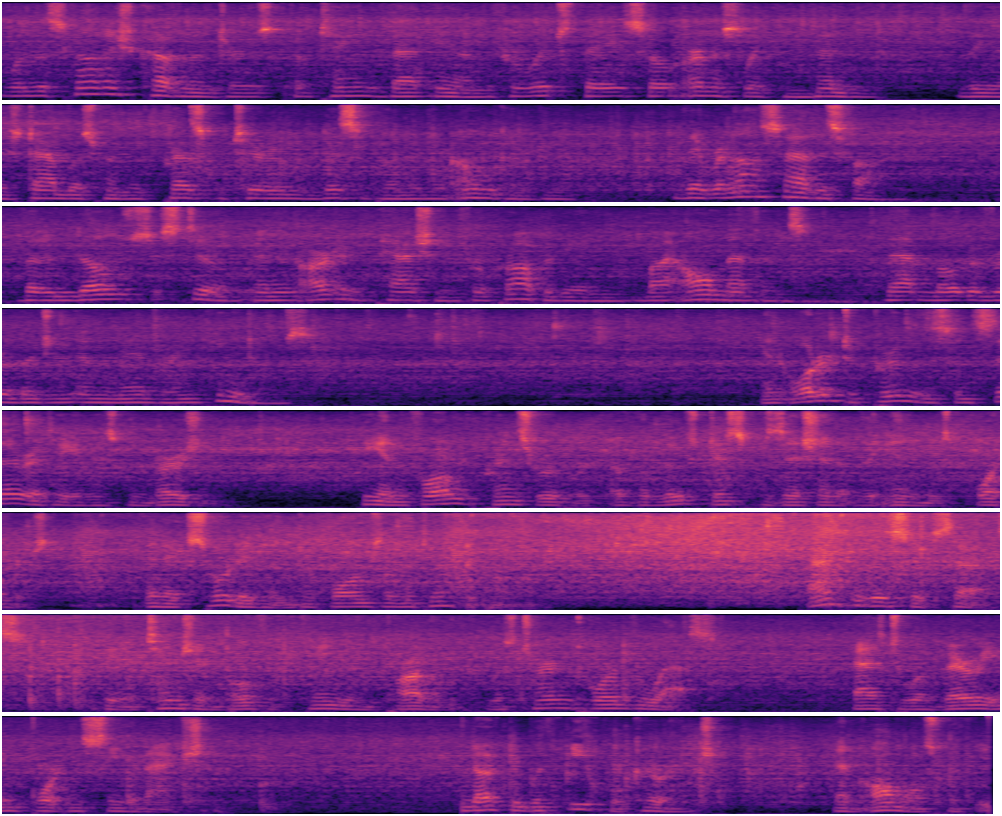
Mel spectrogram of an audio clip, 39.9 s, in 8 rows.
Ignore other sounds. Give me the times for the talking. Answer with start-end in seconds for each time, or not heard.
0.0-16.6, 18.8-27.7, 28.9-36.0, 37.2-39.8.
